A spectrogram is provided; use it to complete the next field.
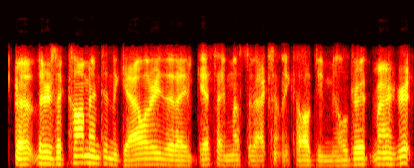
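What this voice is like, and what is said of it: Strong Canadian accent. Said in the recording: “I do have a strong Canadian accent.”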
